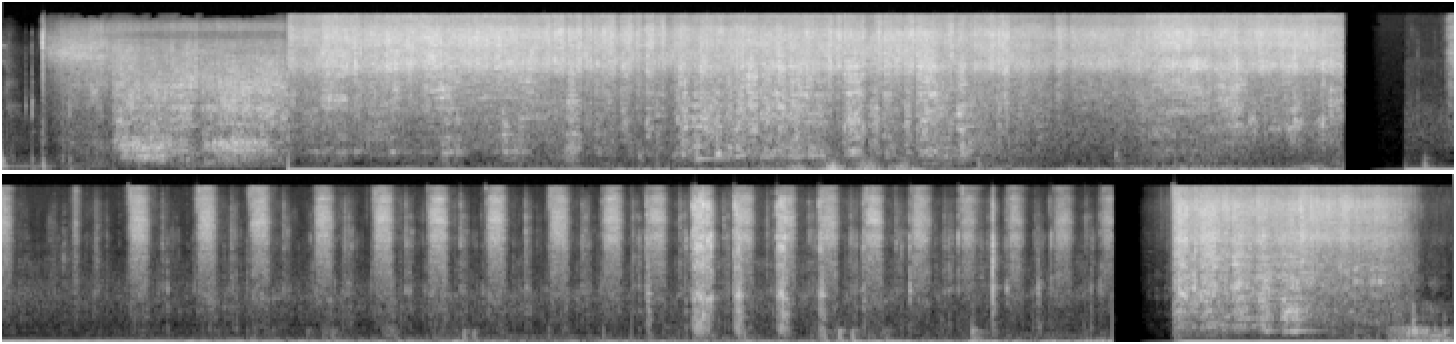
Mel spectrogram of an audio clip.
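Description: Water spraying hard from a garden hose nozzle onto a car's engine bay: a loud, steady hiss. It breaks off abruptly and gives way to a hand trigger spray bottle squirted rapidly, about four squirts a second. Near the end it breaks off again and the hose spray returns.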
